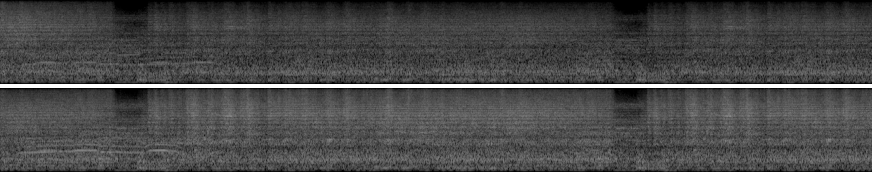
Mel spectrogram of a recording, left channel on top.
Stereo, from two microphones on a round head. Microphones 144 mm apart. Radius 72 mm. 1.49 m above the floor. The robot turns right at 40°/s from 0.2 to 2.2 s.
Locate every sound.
0.0 s running water: 170° left, 1.9 m; by 8.7 s 110° right, 1.9 m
